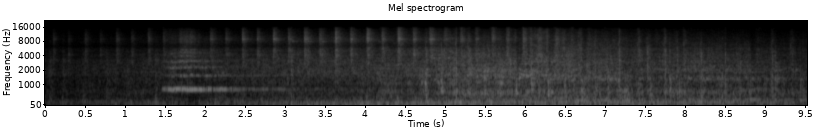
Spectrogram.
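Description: Railway train sound: a train draws closer, gives one long whistle about a second and a half in, then runs past with a steady rhythmic clatter that eases slightly toward the end.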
